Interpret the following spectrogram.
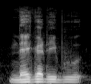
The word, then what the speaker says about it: negative: negative 8 degrees. degree는 온도고 8은 8, 마이너스를 negative라고 그랬죠. negative는. negative인데 t가 몸사에 있으니까 발음을 약하게 해서 negative.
